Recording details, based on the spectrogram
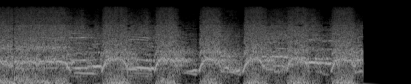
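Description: A voice imitates an exaggerated, warbling scream of a zesty person, a loud wavering wail that rises and falls like a siren for about three and a half seconds before cutting off.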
